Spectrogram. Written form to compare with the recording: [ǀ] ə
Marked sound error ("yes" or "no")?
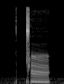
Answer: no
